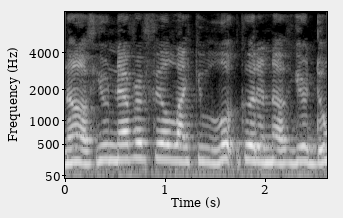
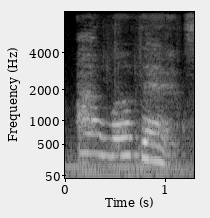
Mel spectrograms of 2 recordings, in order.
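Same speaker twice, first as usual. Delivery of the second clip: "I love that" said slowly and much softer, almost breathed out; 6 semitones higher, 11 dB quieter, slower than usual. Shown as a demonstration. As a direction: let "I love that" fade to a slow, hushed murmur. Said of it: "repeated, second fades away".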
